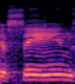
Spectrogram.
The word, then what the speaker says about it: assignats: My understanding is that these notes, the assignats or the assignes as some pronounce them, were issued against church-confiscated land.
